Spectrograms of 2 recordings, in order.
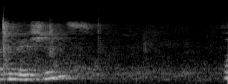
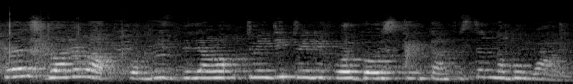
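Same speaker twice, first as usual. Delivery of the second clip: pageant announcer; 6 semitones higher, 5 dB louder than usual. Acted. Announces first runner-up.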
